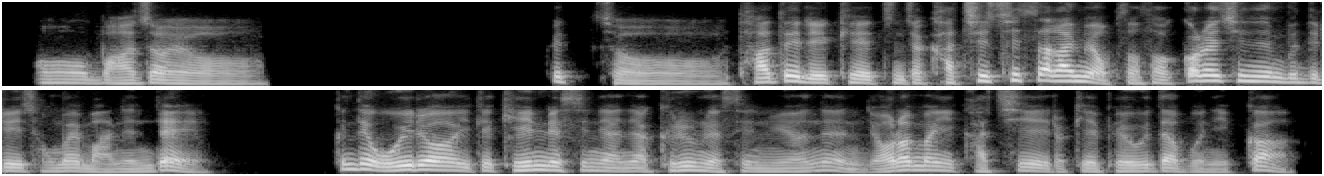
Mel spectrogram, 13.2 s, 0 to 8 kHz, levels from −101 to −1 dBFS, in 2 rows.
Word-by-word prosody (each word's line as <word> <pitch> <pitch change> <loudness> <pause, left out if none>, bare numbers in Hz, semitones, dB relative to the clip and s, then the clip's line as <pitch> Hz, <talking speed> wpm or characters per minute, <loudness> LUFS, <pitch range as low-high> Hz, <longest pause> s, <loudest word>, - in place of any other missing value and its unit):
어 125 -1 -3
맞아요. 100 -5 -3 1.4
그쵸. 90 -2 -6
다들 150 +3 +4
이렇게 125 -1 +1
진짜 115 -1 -4
같이 150 +12 +1
칠 210 +4 0
사람이 185 -5 +7
없어서 110 0 -3
꺼리시는 185 -4 +4
분들이 130 -4 -1
정말 115 0 -4
많은데 95 +1 -2 0.6
근데 180 0 +1
오히려 150 0 +6
이게 125 +1 -3
개인 145 +5 +1
레슨이 140 -3 -1
아니라 110 -2 -4
그룹 135 +4 -1
레슨이면은 105 -1 -5
여러 110 +10 +3
명이 145 -5 -1
같이 110 +3 -7
이렇게 105 0 -5
배우다 110 -1 -2
보니까 90 -2 -5
115 Hz, 325 characters per minute, -22 LUFS, 105-145 Hz, 1.4 s, 사람이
